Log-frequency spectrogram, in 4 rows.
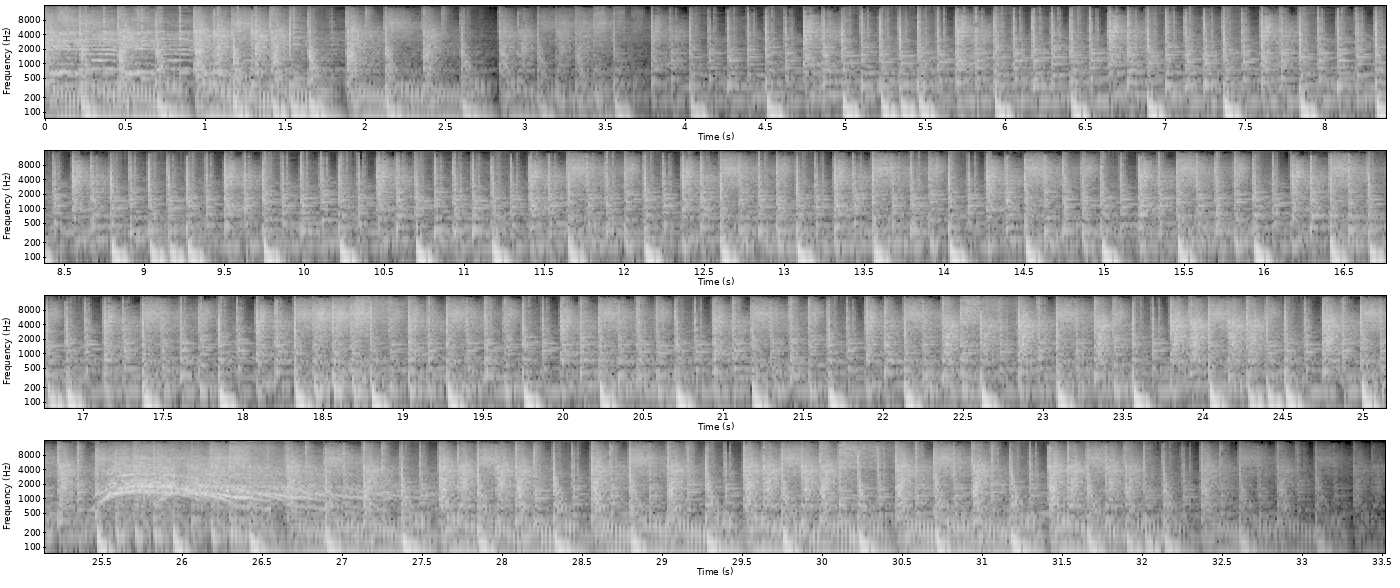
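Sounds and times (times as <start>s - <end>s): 
80s style drum beat at 126 bpm: 0.0s - 33.5s.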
